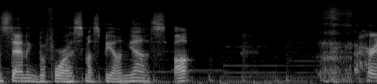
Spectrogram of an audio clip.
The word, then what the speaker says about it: Agnes: Wait, how's it pronounced in French? Agnes.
